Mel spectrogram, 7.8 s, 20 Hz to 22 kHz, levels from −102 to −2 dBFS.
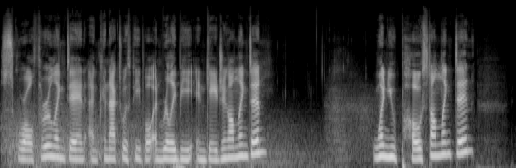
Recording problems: rain or running water; faint; throughout; 25 dB below the speech

